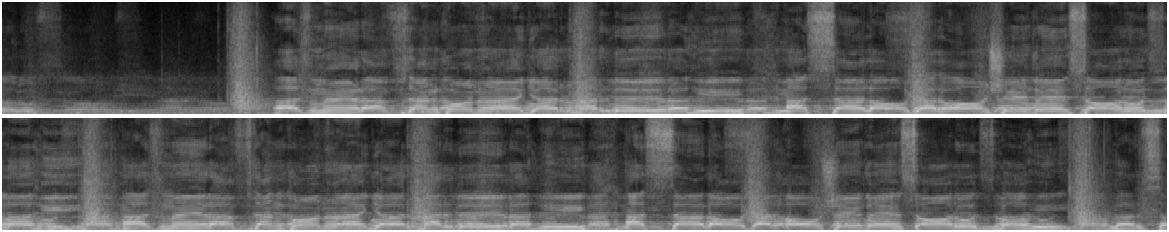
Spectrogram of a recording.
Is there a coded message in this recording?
No.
